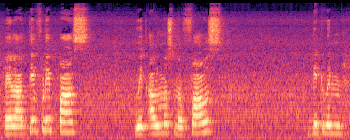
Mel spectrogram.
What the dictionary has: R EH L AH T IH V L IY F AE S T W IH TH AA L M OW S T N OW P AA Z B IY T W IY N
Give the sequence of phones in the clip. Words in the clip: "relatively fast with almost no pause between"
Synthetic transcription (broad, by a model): R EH L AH T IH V L IY P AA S W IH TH AA L M OW S T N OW F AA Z B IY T W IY N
